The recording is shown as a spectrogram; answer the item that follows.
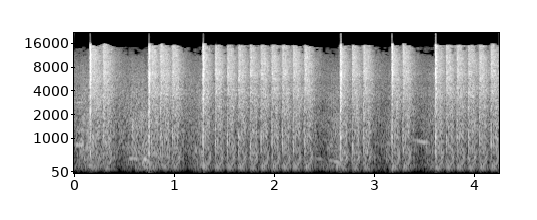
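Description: Automatic gunfire: repeated short bursts of rapid shots about a second apart, with single shots between.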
